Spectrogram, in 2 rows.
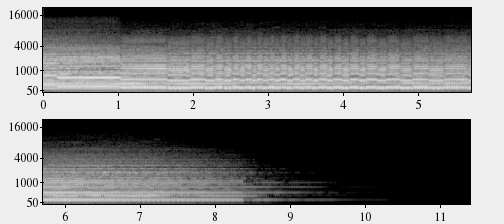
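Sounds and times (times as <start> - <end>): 
clarinet: 0.0 - 9.0.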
